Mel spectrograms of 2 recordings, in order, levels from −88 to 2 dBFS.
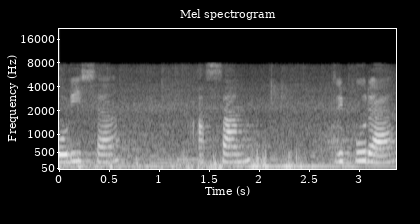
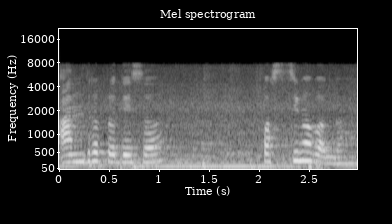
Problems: constant background noise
